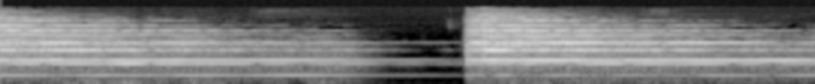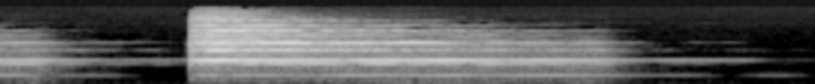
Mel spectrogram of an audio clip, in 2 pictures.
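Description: Altar bells rung three times, each ring sounding for about two seconds before fading, at the elevation of the chalice after the consecration.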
